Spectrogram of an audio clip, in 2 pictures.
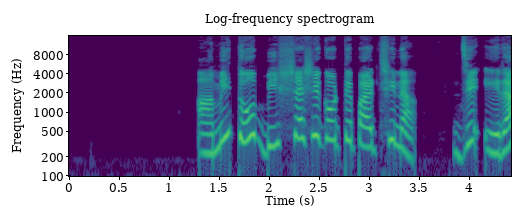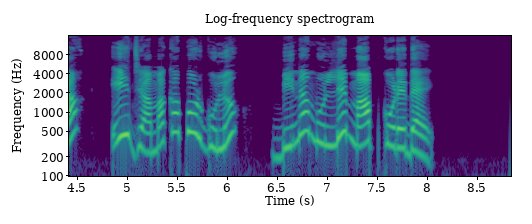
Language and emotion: Bengali, surprised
